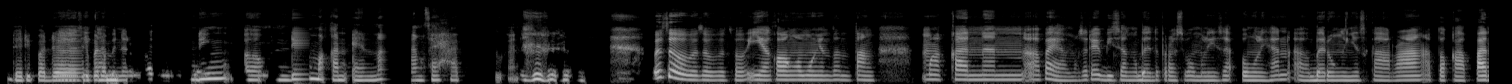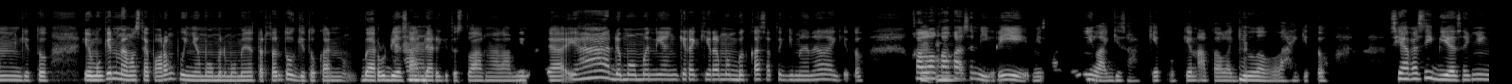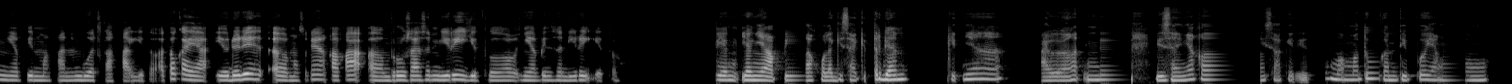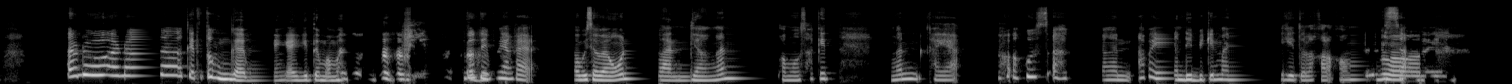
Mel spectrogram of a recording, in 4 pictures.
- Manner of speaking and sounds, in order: distorted speech; unintelligible speech; laugh; static; unintelligible speech; put-on voice: "Aduh, anak-anak"; laugh; put-on voice: "Ah aku sakit"
- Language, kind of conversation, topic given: Indonesian, podcast, Menurut pengalamanmu, apa peran makanan dalam proses pemulihan?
